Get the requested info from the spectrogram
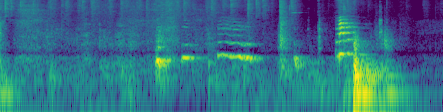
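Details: Excited dog greeting its owner coming home, giving several short high whines and yelping whimpers with a rising-falling pitch, in a room with a person speaking French nearby.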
